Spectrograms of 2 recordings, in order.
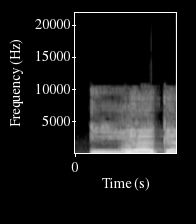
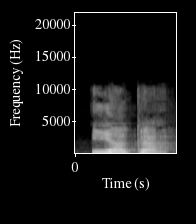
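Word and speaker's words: إِيَّاكَ: temen-temen ketika kita membaca iyyaka nabudu wa iyyaka nasta'in ada yang membacanya dengan Iyakah tidak menekan huruf Ia seperti seperti sebagaimana kita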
